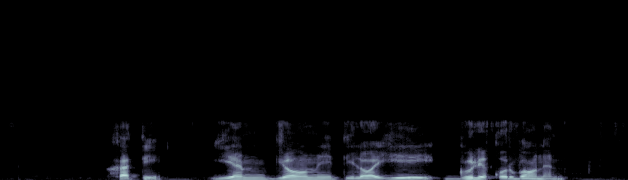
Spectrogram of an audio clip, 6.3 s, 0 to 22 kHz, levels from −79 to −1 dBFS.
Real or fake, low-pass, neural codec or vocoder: fake; 7.2 kHz; codec, 16 kHz, 4 kbps, X-Codec, HuBERT features, trained on general audio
